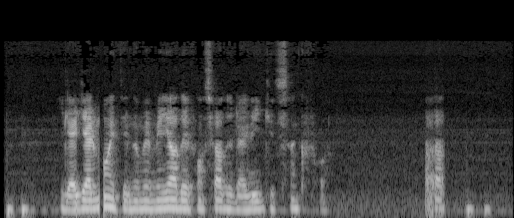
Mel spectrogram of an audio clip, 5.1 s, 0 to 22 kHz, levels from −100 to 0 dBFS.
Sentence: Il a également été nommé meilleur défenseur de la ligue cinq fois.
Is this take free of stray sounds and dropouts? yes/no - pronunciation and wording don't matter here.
no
